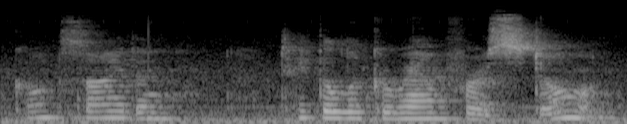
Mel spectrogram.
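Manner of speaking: ordinary delivery, nothing marked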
